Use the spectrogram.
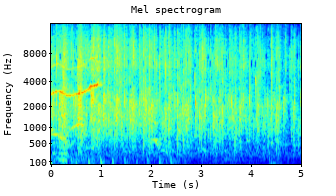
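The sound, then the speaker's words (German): A crowd at a lively German live show applauds itself with thick, continuous clapping. The applause starts loud and eases down only slightly over a few seconds, staying dense throughout. “Applaus für euch. Applaus für euch selbst.”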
